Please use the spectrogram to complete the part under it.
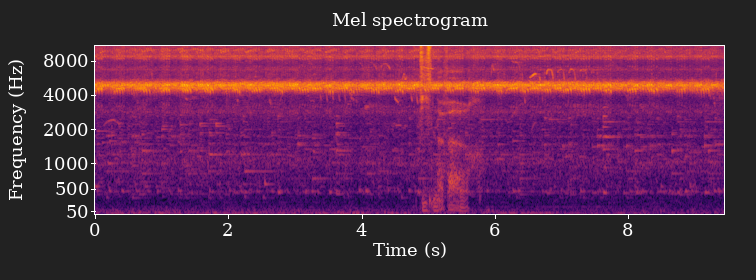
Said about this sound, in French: Je vous amène pour une carte postale sonore en moyenne montagne.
